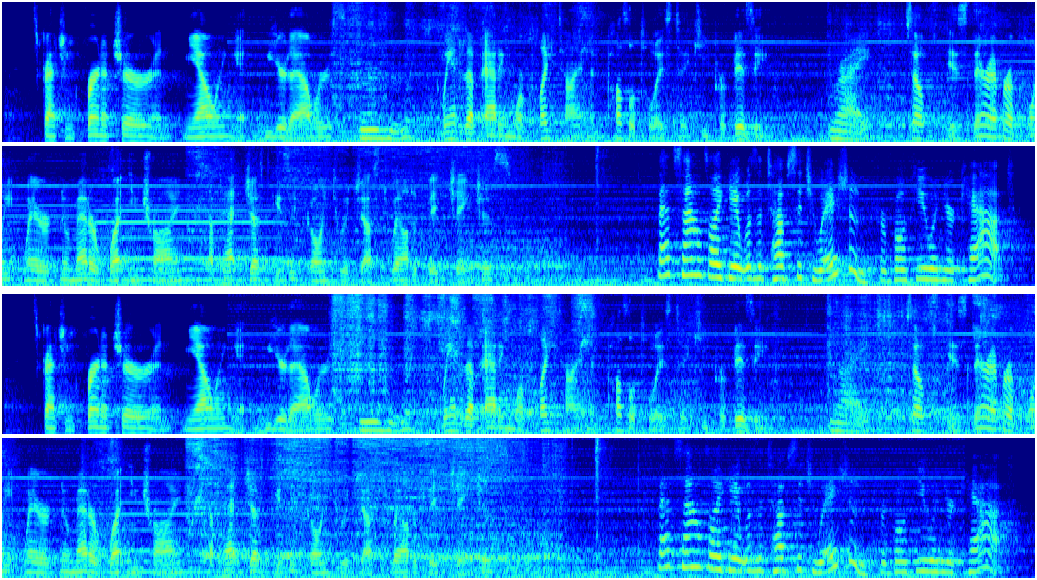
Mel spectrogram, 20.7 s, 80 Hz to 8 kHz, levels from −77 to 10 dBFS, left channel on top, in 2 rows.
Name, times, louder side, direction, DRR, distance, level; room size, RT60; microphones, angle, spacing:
voice 1, 0.4-3.4 4.3-7.6 9.0-12.1 12.4-15.4, left 1 dB, 10° left, 8 dB, 1.1 m, -35 dB
sound 1, 2.2-19.9, equal, 20° right, 3.4 m, -43 dB
sound 2, 3.2-17.0, right 7 dB, 55° right, 1.1 m, -41 dB
voice 2, 3.6-4.1 8.3-8.7 16.9-20.5, left 3 dB, 40° left, 10 dB, 0.7 m, -32 dB
Bowed string instrument, 9.4-13.6, left 5 dB, 60° left, 1.4 m, -45 dB
25.0 x 16.5 x 9.6 m, 1.5 s
head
